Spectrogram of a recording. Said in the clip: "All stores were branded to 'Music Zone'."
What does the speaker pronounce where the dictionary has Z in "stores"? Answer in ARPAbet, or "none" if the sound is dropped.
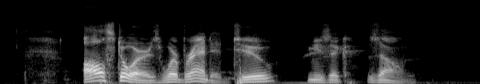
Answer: Z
